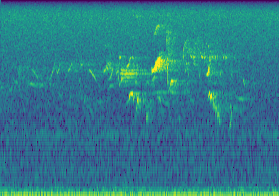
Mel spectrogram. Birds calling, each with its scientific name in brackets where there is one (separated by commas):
Gray Catbird (Dumetella carolinensis), Eastern Towhee (Pipilo erythrophthalmus), Common Yellowthroat (Geothlypis trichas)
